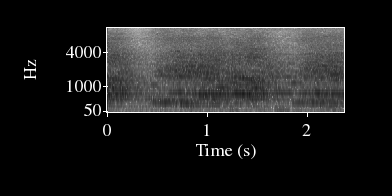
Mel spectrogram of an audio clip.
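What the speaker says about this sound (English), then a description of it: "you can hear the crowd right off the jump show their support for Flowe" A wrestling arena crowd roars in support of Steven Flowe at a JCW event, a dense sustained wall of cheering and shouting that swells and dips slightly without a break.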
